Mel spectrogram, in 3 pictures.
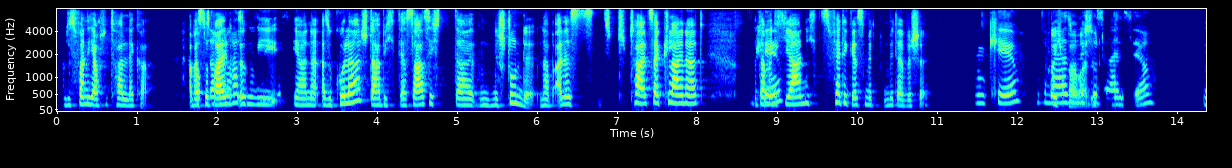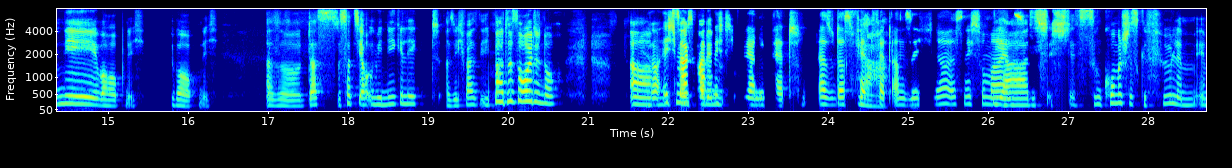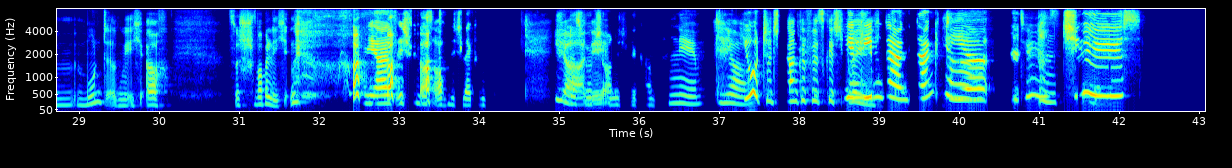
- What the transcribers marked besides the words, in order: distorted speech; other background noise; chuckle; giggle; laughing while speaking: "Oh Gott"; throat clearing
- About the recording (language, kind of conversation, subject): German, unstructured, Welches Gericht erinnert dich an besondere Momente?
